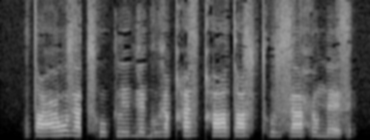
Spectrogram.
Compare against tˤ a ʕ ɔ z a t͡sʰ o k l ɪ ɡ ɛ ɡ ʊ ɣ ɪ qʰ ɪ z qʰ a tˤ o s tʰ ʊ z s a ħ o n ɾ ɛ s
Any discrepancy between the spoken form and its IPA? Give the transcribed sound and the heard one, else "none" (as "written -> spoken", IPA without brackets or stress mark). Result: none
